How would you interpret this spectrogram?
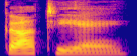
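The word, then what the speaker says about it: Gotye: letters will make it more interesting the band Gautier pronounced go t i is a re-spelling of the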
